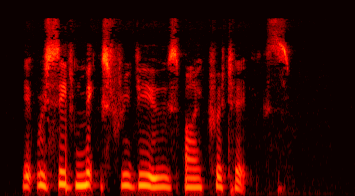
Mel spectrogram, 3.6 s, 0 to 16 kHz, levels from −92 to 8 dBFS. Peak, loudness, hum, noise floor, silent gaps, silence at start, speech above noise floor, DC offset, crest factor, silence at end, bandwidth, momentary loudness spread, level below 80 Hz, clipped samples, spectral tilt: -18 dBFS; -37 LUFS; none; -79 dBFS; none; 0.25 s; 42 dB; under 0.1%; 20 dB; 0.7 s; 11.5 kHz; 12 LU; -76 dBFS; under 0.1%; -3.5 dB/octave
